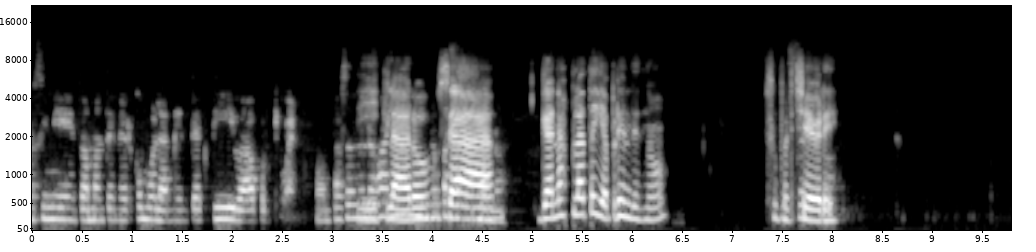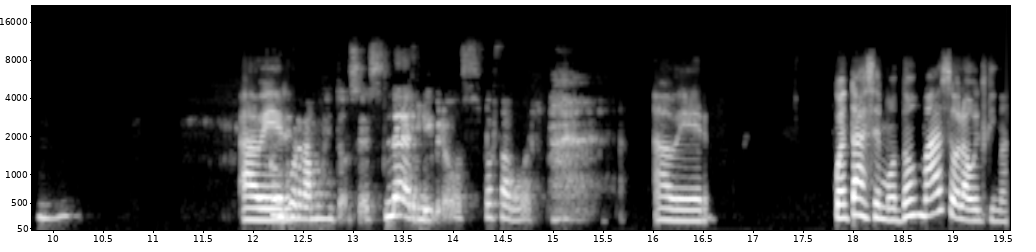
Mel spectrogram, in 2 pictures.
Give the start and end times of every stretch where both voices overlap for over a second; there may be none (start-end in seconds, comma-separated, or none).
3.3-4.7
